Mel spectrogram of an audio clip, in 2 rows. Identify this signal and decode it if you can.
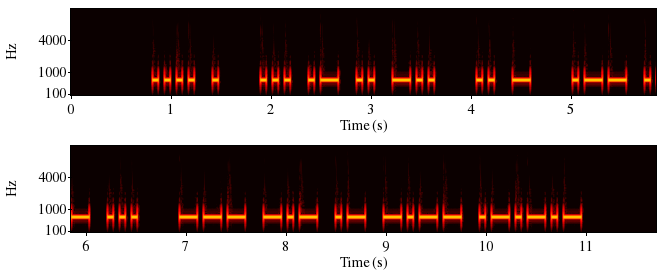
Morse code, heard as a keyed tone, about 21 wpm, 700 Hz. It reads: HE SAID IT WAS OKAY.
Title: Sentences with 2-Word Phrases - 20wpm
